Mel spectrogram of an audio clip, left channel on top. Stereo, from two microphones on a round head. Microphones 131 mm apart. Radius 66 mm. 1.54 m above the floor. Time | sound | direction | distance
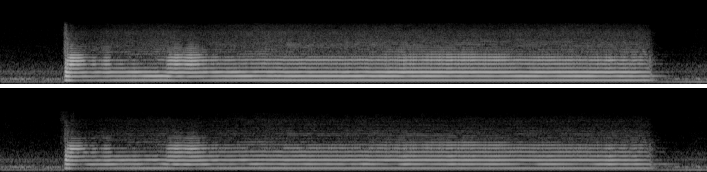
0.6 | a trumpet | 65° left (ahead or behind) | 0.7 m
